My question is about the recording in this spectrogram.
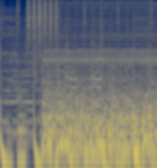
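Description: Gas stove burner sound effect: a few quick clicks of the igniter about half a second in, then a steady rushing rumble of the flame burning, over background music.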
